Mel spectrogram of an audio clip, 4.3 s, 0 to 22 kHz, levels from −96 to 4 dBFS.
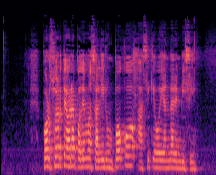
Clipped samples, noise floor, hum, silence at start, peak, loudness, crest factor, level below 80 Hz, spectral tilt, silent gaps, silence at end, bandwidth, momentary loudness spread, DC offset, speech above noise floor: under 0.1%; -60 dBFS; none; 0.6 s; -2 dBFS; -19 LUFS; 18 dB; -62 dBFS; -3 dB/octave; none; 0.4 s; 15 kHz; 8 LU; under 0.1%; 41 dB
